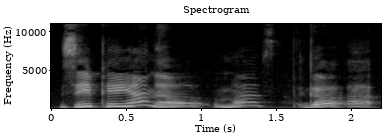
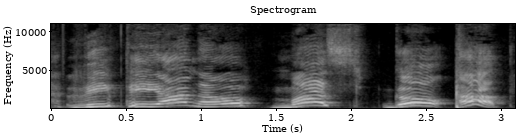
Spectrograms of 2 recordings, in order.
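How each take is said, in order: First: High, slow, soft singsong proclamation; softer mock cartoon quote. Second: High, slow, word-by-word proclamation; mock cartoon quote. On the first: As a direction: echo the cartoon line quietly, stretching each word. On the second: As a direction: declare it with hammed-up pauses between words. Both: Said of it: "VeggieTales reference automatically wins".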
